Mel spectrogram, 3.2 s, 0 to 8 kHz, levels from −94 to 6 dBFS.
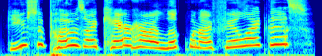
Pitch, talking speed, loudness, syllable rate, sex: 355 Hz, 240 wpm, -14 LUFS, 5.2 syllables/s, female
